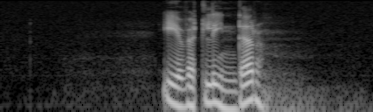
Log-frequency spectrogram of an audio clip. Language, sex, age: Swedish, male, 32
